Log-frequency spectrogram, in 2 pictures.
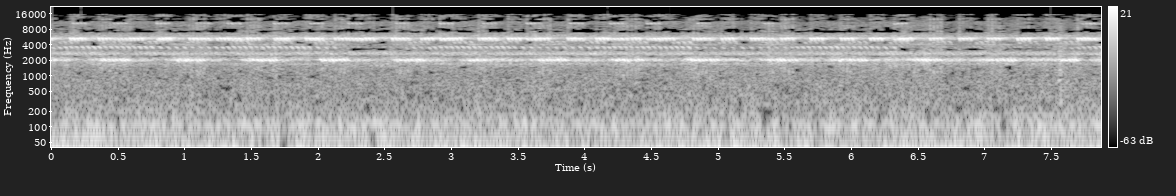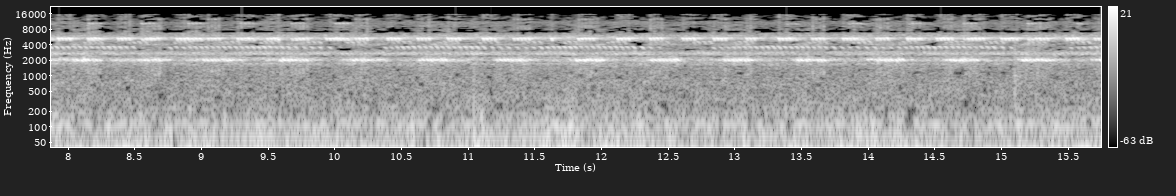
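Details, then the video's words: Cricket chorus played to frighten rats: rapid, insistent high chirps pulse about twice per second over a sustained piercing whine, steady and unvarying throughout. "Suara JANGKRIK Pengusir TIKUS Paling Ampuh untuk di Rumah,Garasi,Gudang,Sawah Agar Aman dari TIKUS"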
